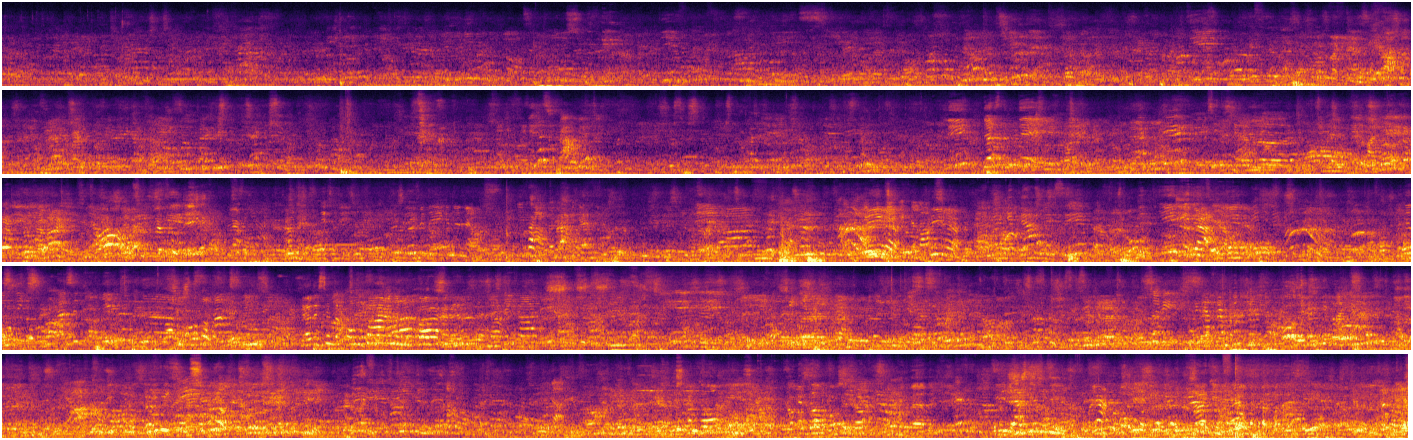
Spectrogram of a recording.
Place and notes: Antwerpen, België - entrance
public entering theatre
recording stops where the performance starts
Antwerpen, Belgium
